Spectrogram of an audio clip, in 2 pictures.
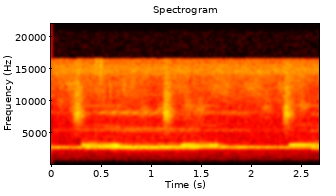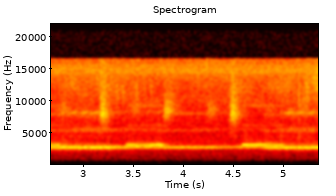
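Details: Night chorus of crickets in summer grass, Bulgaria, recorded in surround sound: constant high-pitched trill with stepped higher notes and sharp clicks spaced about a second apart, gently swelling in loudness.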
